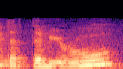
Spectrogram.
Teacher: दोनों होंठों को गोल करके अदा कीजिए, वाव मद्दा खींच के पढ़ना है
